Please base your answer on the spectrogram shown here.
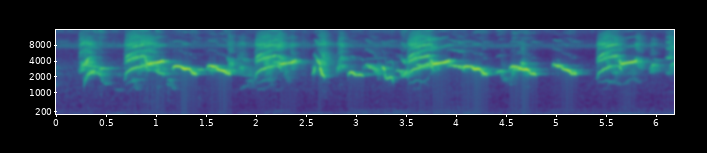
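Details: Lure song of an oriental magpie-robin, meant to stir other birds and wild magpie-robins to sing, with loud sweeping whistles and downslurred phrases repeated in bursts, interleaved with harsh buzzy notes and short gaps.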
